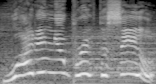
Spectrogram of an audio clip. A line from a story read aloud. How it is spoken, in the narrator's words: she screams and goes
